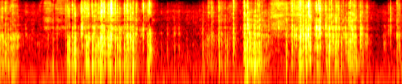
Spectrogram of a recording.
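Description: Fingers and nails scratch and flick the pin bristles of a bamboo paddle hairbrush with a black cushion. Two dense bursts of dry, crackly scratching rustle across a broad range up to a bright top, separated by quieter, softer scraping.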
